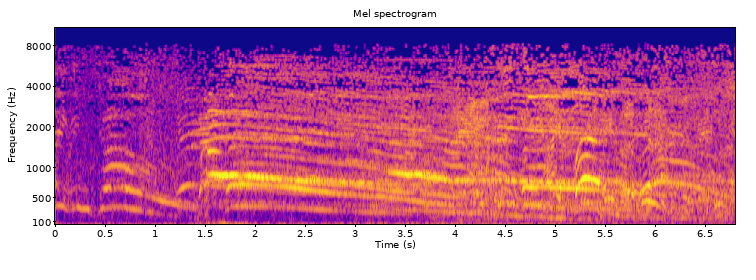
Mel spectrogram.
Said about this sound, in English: And from the ship, mighty cheers arose, as up to the main fluttered an accursed flag, skull and bones.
